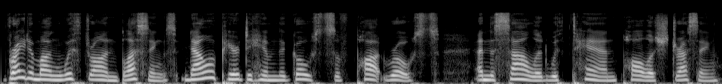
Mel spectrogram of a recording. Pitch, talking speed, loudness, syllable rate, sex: 210 Hz, 165 wpm, -17 LUFS, 4.1 syllables/s, female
